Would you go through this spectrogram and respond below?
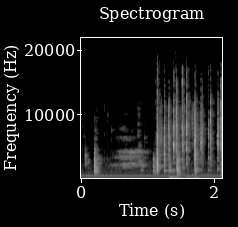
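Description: Rapid typing on a computer keyboard, a close, dense run of clicking keystrokes after a brief quiet lead-in with a few scattered taps.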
